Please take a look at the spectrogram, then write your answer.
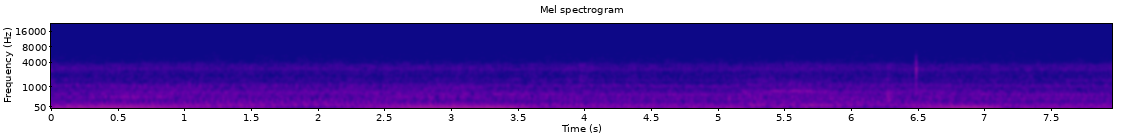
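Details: Subaru WRX cold start: low engine rumble at cold idle whose rpm swells and sags every couple of seconds, throttle blipped to disturb it; recently started hunting idle, cause unknown.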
